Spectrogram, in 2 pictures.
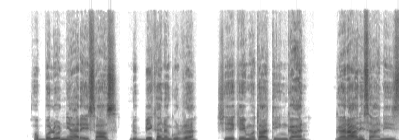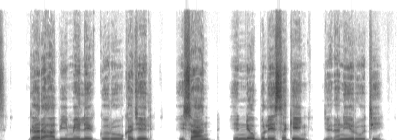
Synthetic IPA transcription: ʔɔbːɔlo̞ːnːɪhaːᶑɐɪsaːs | d̪ʊbːiːkɐnɐɡʊrːɐ | ʃeːkeːmɔt̪aːt̪ɪhɪŋɡɐʔɐn | ɡɐɾaːnɪsaːniːs | ɡɐɾɐɐbiːmelɛːk̚ɡɔɾuːkɐd͡ʒe̞ːlɛ | ʔɪsaːn | ʔɪnːɪɔbːɔle̞ːsːɐke̞ːɲːɐ̥ | d͡ʒɛᶑɐniːɾuːt̪ɪ

